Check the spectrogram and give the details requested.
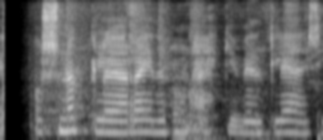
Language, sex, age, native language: Icelandic, female, 14, Icelandic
